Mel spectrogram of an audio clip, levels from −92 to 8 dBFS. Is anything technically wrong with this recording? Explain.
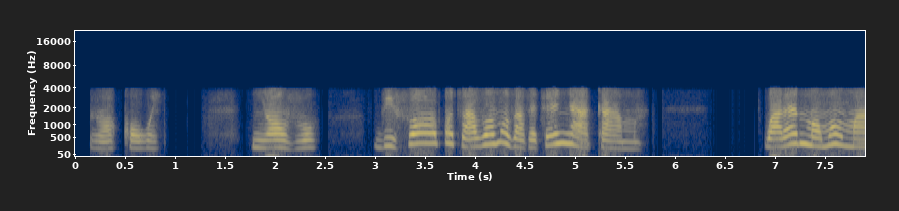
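Yes. Throughout, the speech carries G.726 ADPCM damage: each sample is coded as a few bits of difference from an adaptive prediction, and the harsh, rasping hiss that rises and falls with the speech level points to 24 kbit/s. A spectrogram shows a hard ceiling near 3.8 kHz, little below 300 Hz, and a grainy noise floor that swells with each syllable.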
